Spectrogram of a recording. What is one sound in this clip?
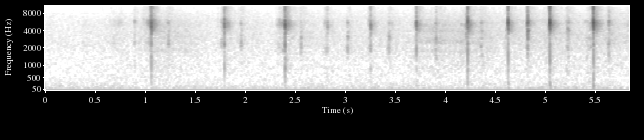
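Scissors snip repeatedly through hair with sharp clicks.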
